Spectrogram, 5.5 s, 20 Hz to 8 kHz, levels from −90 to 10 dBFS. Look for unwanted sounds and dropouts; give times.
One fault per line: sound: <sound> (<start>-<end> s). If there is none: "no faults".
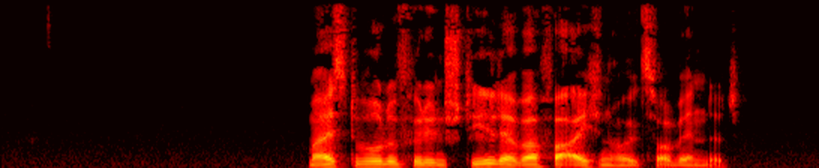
no faults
